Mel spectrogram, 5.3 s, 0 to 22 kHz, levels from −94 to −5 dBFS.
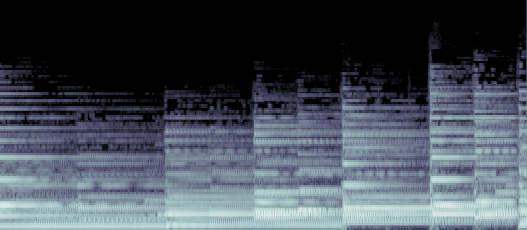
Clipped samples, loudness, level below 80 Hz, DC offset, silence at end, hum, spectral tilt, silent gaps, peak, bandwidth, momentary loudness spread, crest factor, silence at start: under 0.1%; -19 LUFS; -36 dBFS; under 0.1%; 0 s; none; -8.5 dB/octave; none; -4 dBFS; 7 kHz; 7 LU; 14 dB; 0 s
